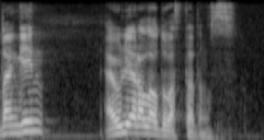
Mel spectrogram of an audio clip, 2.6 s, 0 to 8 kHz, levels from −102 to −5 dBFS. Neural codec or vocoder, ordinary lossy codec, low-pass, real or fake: none; none; 7.2 kHz; real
